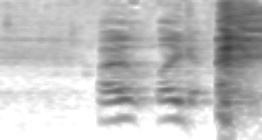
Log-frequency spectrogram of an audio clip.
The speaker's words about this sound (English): And so we apologize in advance if he's going to be debilitated by coughing and sneezing and overall congestion, but we're gonna soldier on. Who has like ragweed induced coughing?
